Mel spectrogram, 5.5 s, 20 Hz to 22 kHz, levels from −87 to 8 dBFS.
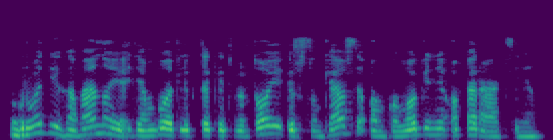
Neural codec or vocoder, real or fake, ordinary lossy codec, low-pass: codec, 16 kHz, 16 kbps, FreqCodec, larger model; fake; AAC, 48 kbps; 7.2 kHz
